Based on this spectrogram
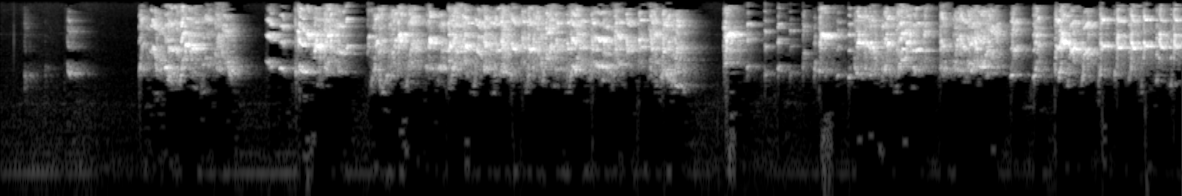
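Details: Lovebirds (Agapornis) kept as pets, chattering while napping: dense, scratchy high chirps and twitters in long bursts after a short quiet start with a faint low hum, in a small indoor room.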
